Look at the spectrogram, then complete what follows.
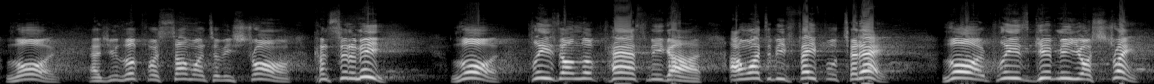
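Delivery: loud, slow, fervent voice.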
